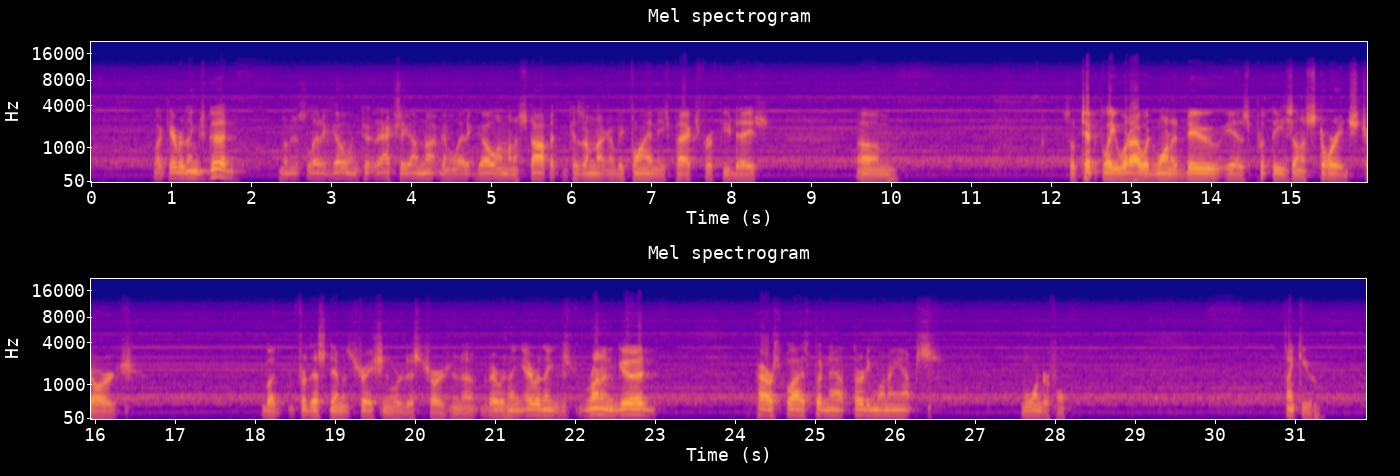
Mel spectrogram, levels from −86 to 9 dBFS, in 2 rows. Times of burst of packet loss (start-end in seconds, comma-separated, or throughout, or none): none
